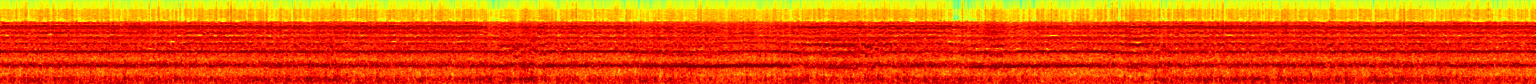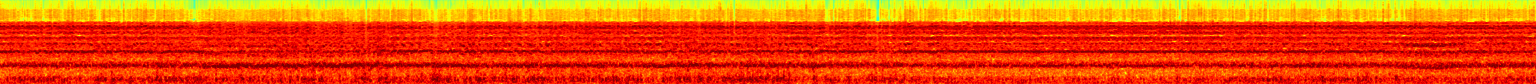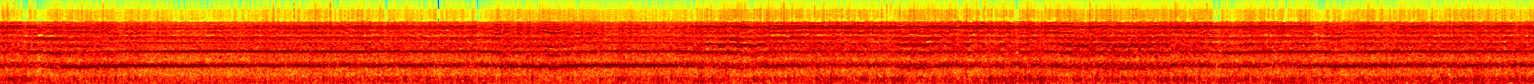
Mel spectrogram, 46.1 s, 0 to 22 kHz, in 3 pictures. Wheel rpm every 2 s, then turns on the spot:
230, 230, 230, 220, 220, 230, 230, 230, 230, 220, 230, 230, 230, 230, 230, 230, 230, 230, 230, 220, 230, 220, 230.
none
